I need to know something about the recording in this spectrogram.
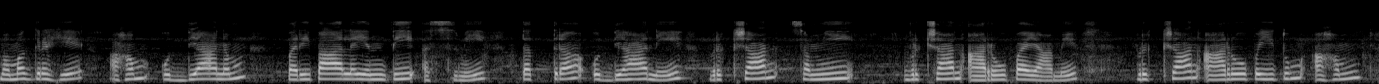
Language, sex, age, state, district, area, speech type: Sanskrit, female, 18-30, Karnataka, Tumkur, urban, spontaneous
